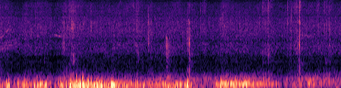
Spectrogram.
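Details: A herd of cows grazing on grass makes dense low munching and crunching, strongest in the first two seconds, then softer rhythmic chewing with occasional sharper clicks.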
